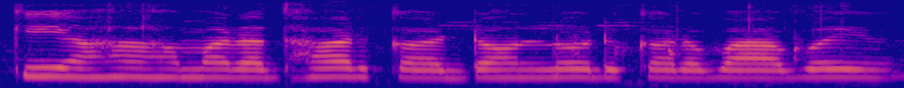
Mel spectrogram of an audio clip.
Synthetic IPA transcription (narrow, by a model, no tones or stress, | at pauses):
kiəɦãɦəməɾəd̪ʱaɾkaɖaʊnloɖkəɾbabəj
